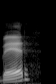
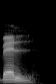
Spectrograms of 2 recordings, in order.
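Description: First: The word ends with an R sound. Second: The word ends with an L sound, Cuban style.

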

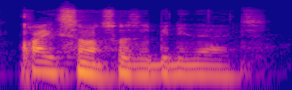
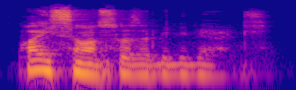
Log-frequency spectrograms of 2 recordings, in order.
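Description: No difference in how they are said.

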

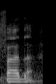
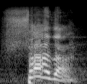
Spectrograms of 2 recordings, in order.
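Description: First: The word is said flatly, without feeling. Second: The word is said warmly, with feeling. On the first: It is said only out of duty. The speaker calls it wrong. "because where I'm told to say Father. So I'm saying Father" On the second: It expresses a personal, loving bond. The speaker calls it right. "This is the Father you say that comes from your spirit"

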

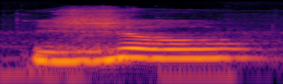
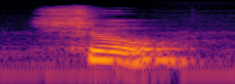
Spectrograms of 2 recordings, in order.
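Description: First: The word begins with a zh sound. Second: The word begins with a sh sound. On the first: "um som de J" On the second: "um leve som de X"

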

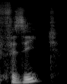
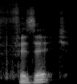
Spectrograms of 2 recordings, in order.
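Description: First: The word ends with a long 'eek' sound. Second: The word ends with a short 'ik' sound. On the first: "I appreciate some say physique" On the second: "I'm just gonna pronounce it as physic"

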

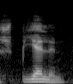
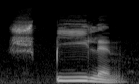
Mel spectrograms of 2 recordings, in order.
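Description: First: The first vowel glides from i to e. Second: The first vowel is a single long i sound. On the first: The speaker calls it wrong. "No se dice spielen" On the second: The speaker calls it right. "Solo se escucha la I larga"

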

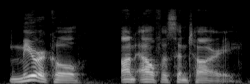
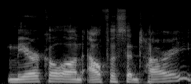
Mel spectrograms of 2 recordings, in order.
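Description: First: It is said confidently, like a firm statement. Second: It is said uncertainly, like a tentative question.

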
